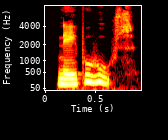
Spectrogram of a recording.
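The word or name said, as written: nabohjælp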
